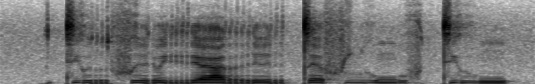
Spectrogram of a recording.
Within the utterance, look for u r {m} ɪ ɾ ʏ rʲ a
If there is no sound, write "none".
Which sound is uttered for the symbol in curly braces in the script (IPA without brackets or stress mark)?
f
